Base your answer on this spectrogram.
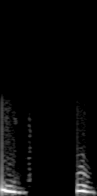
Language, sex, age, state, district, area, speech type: Kannada, female, 30-45, Karnataka, Gadag, rural, conversation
